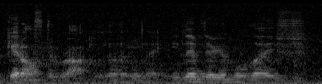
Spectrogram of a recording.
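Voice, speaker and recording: A man speaks fairly quickly in a room with audible echo and noticeable background noise. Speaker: college football player. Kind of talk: casual chat.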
